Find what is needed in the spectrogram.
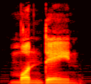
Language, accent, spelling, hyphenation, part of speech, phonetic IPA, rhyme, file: English, US, mundane, mun‧dane, adjective / noun, [mʌnˈdeɪn], -eɪn, En-us-mundane.ogg
- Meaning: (adjective) 1. Worldly, earthly, profane, vulgar as opposed to heavenly 2. Pertaining to the Universe, cosmos or physical reality, as opposed to the spiritual world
